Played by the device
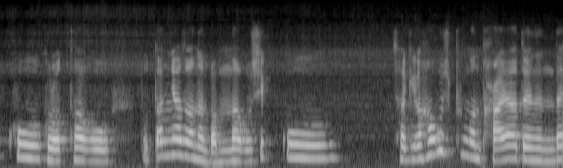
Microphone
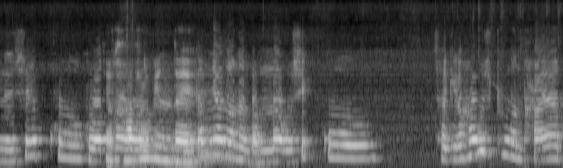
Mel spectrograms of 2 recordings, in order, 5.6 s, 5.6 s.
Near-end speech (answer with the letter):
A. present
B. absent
A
